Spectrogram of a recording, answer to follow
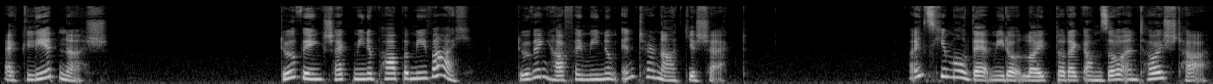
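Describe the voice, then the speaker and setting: Woman reading dejected young man, footballer, storybook, slow, fairly high voice. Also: animated.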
